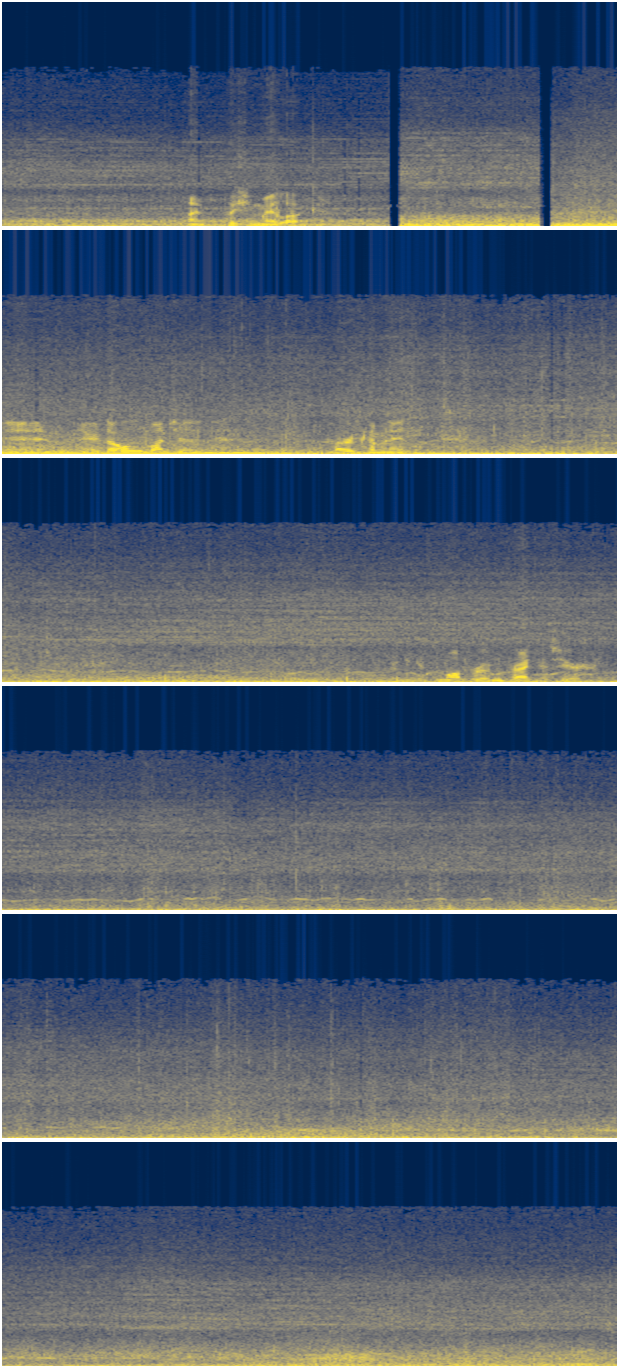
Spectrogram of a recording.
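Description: Wind buffets the microphone outdoors.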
